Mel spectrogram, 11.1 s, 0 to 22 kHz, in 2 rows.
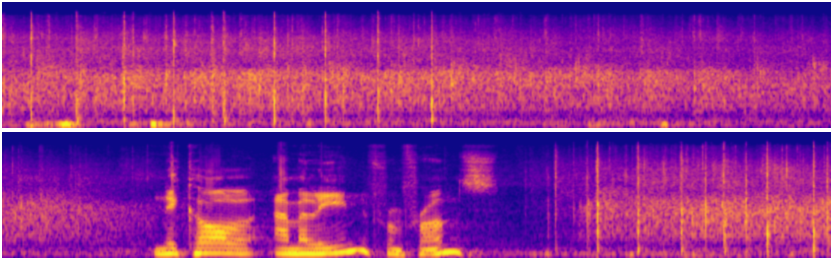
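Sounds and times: audience applauding: 0:00.0 - 0:06.6, 0:09.1 - 0:11.0.

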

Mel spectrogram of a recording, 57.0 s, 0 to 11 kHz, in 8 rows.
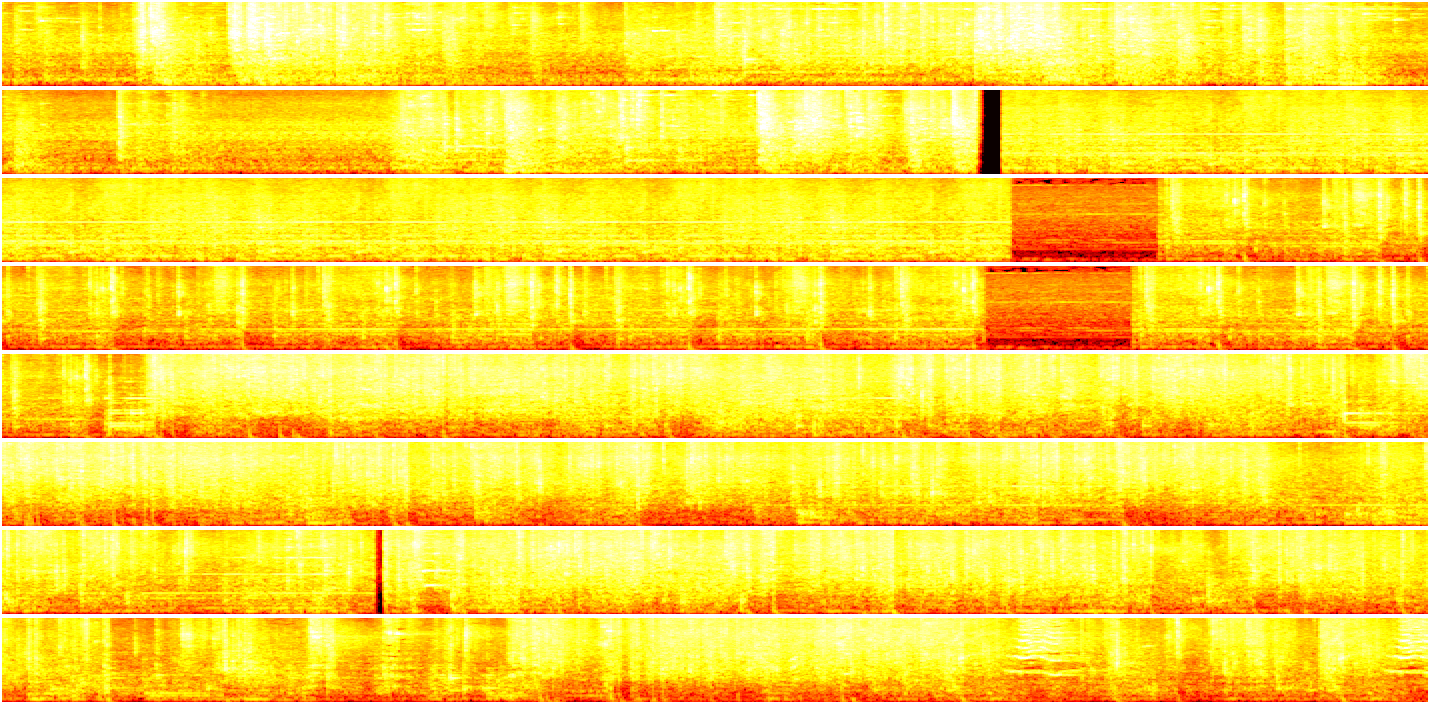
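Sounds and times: shredder cracking and crunching: 0:00.0 - 0:07.2, 0:27.2 - 0:57.0.

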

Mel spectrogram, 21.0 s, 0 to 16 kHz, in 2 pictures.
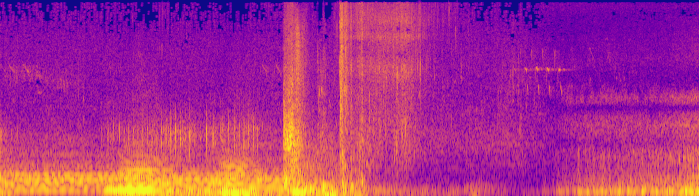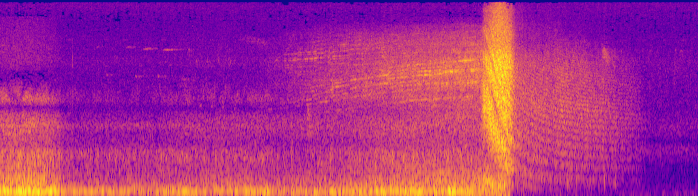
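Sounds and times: rocket engine roar with whistle: 0:08.5 - 0:20.0.

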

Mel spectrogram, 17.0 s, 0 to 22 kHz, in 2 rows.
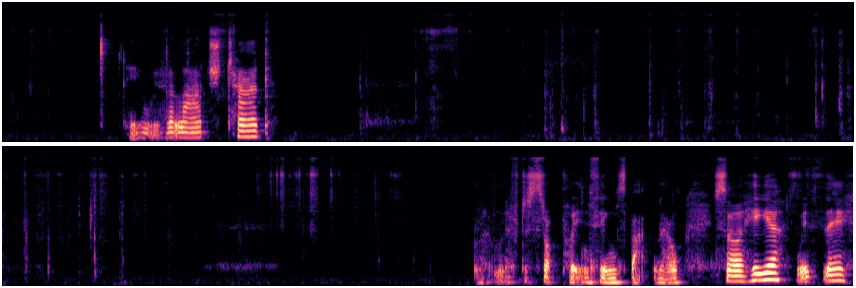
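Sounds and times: paper cards rustling: 0:04.0 - 0:12.8.

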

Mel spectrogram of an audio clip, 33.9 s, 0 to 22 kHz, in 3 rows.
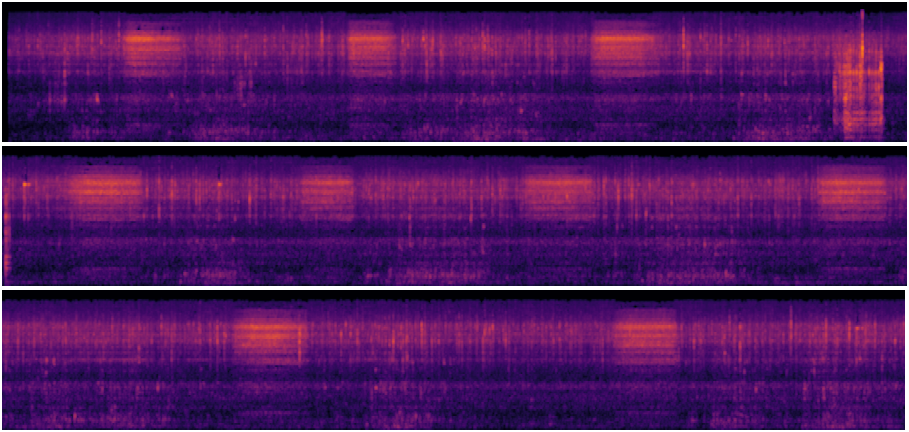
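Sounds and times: exhaled bubbles gurgling: 0:00.6 - 0:04.5, 0:05.1 - 0:07.2, 0:08.7 - 0:10.8, 0:13.3 - 0:14.9, 0:15.8 - 0:17.9, 0:18.9 - 0:21.1, 0:22.5 - 0:25.2, 0:26.6 - 0:28.5, 0:31.2 - 0:33.9
regulator inhalation hiss: 0:01.5 - 0:02.3, 0:04.3 - 0:05.0, 0:07.4 - 0:08.4, 0:12.1 - 0:13.2, 0:15.0 - 0:15.8, 0:17.8 - 0:18.8, 0:21.5 - 0:22.5, 0:25.5 - 0:26.6, 0:30.2 - 0:31.2.

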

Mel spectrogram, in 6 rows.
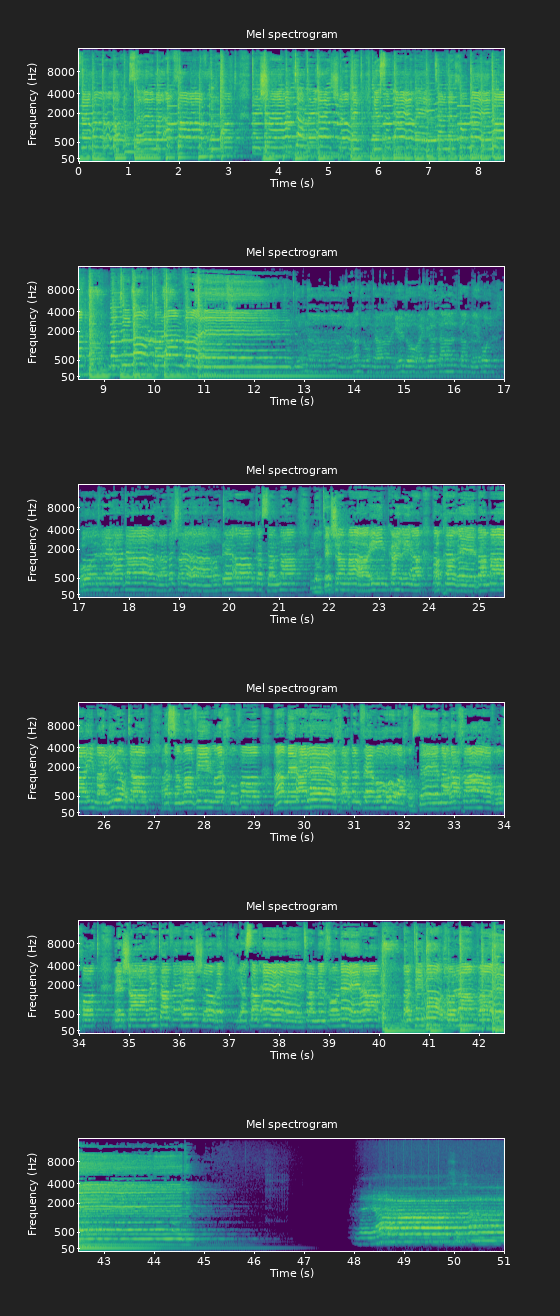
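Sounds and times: slow chant-like song: 0:11.5 - 0:45.1, 0:47.9 - 0:51.0.

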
